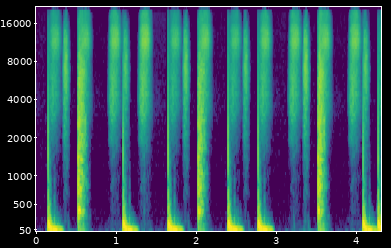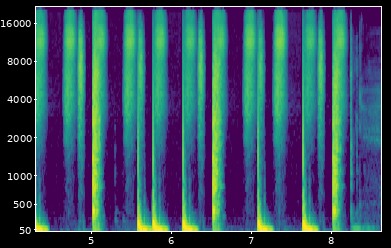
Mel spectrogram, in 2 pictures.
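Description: Snare drum hits run through an Ableton 12.4 delay, sharp cracks repeating in a steady rhythm with quieter echo taps trailing each one, loud and close with no talking.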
